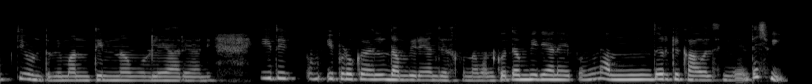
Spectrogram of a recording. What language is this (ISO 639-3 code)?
tel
